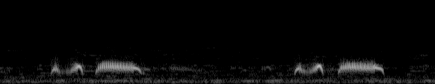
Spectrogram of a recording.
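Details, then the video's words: Spotted dove lure call used for trapping: two phrases about 2.5 seconds apart, each a quick double coo followed by a longer, steady, mellow coo, over faint low background rumble. "pancingan burung tekukur"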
